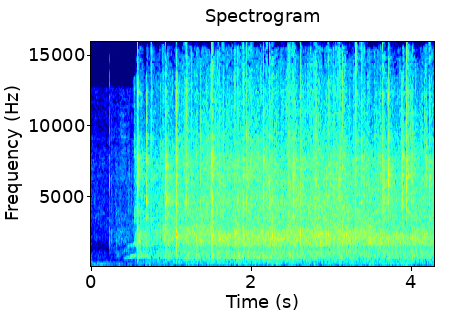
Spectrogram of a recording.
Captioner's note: audience applauding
